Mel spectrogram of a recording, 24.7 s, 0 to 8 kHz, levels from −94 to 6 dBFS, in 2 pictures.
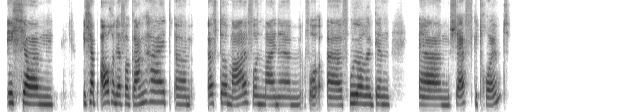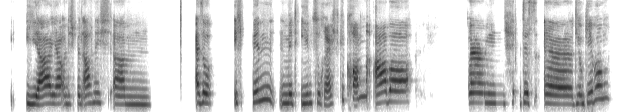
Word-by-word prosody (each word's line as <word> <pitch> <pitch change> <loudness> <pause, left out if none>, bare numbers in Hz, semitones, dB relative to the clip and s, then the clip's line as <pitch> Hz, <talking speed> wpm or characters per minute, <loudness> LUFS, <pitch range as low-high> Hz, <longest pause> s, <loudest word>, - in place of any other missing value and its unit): Ich, 260 +1 +3
ähm 225 -3 +6 0.6
ich 245 +3 -1
habe 255 -1 +5
auch 270 +2 +6
in 255 - -2
der 235 0 +3
Vergangenheit, 265 +5 -1
ähm, 215 -1 -5 0.3
öfter 245 +1 -1
mal 215 +4 0
von 225 -4 -6
meinem 205 0 -4
vor 220 - -5
äh, 200 -1 +1
früheren, 225 -2 0 0.6
ähm, 200 -2 +1
Chef 215 +2 +1
geträumt. 225 - -5 2.4
J - - -22 0.3
ja, 220 +1 +5
ja, 235 0 0
und 225 - -8
ich 225 +1 -10
bin 225 -2 -6
auch 235 +3 0
nicht, 265 0 -10
ähm 215 -1 -3 0.9
also, 250 0 +3 0.4
ich 250 -1 -4
bin 310 +3 -1
mit 245 +1 -2
ihm 240 +2 -2
zurechtgekommen, 240 - -2 0.2
aber 285 +2 +4 1.2
ähm, 255 -2 +1
ch 265 +3 -9
das 255 +2 -2 0.2
äh, 225 -2 +3
die 230 +1 -7
Umgebung 345 +11 -2
235 Hz, 100 wpm, -21 LUFS, 215-260 Hz, 2.4 s, ähm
